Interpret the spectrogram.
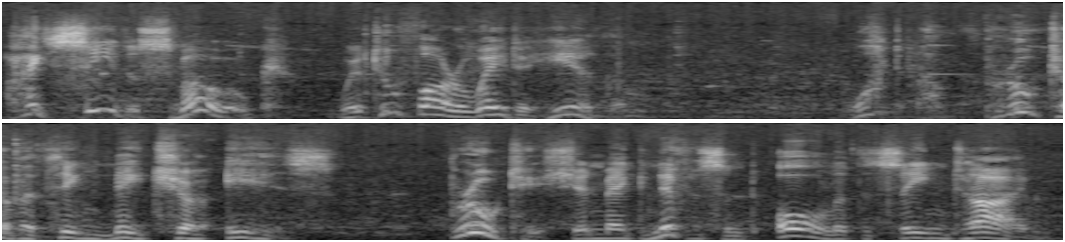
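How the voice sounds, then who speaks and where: An actor playing a well-bred, wry gentleman traveller in a period audio drama, speaking formally and articulately. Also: a little high, very animated, unhurried. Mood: teasing.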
